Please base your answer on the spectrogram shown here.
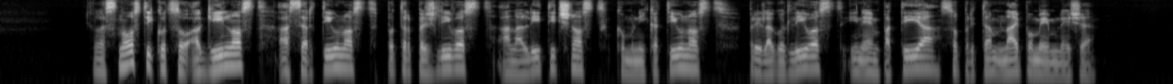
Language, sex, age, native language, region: Slovenian, male, 30-49, Slovenian, Central Slovenia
